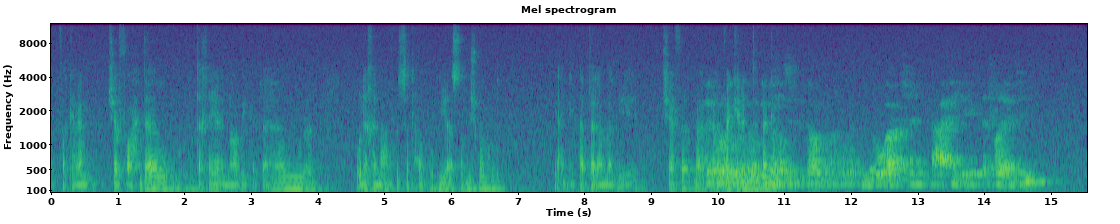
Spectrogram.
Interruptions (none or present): present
